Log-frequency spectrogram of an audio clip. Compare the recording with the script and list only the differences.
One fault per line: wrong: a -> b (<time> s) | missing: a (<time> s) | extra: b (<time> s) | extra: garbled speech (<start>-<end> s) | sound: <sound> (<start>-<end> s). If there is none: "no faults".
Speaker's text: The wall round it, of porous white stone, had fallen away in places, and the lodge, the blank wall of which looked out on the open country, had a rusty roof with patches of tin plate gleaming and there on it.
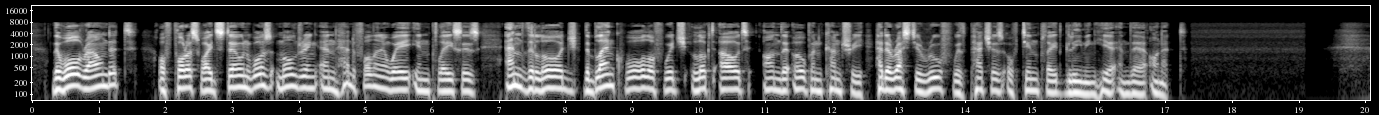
extra: was mouldering and (3.3 s)
extra: here (16.0 s)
